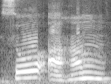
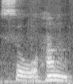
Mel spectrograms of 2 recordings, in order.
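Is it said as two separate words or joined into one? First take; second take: separate; joined. First: It is said as two separate words. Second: It is said as one joined word. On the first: "કેવી રીતે બોલાય એને?" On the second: "પણ બોલવાનું શું હોય?"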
